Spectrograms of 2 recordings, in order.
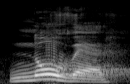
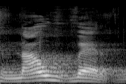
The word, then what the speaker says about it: nowhere: options are somewhere anywhere nowhere else where see many of you pronounce this as now where no it is nowhere options are here try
